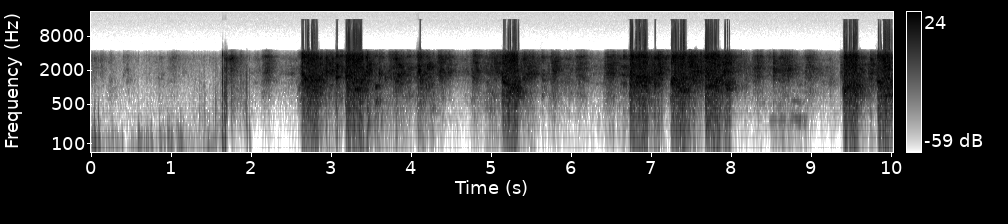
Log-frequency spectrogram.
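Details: French Bulldog playing with a balloon indoors; dense bursts of broadband rough noise, snorts and scuffling in quick irregular clusters, louder from the third second onward, with quieter gaps between.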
